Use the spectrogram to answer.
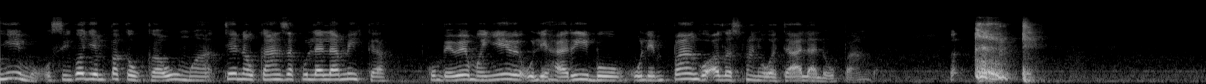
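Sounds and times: woman coughing: 9.5 - 10.5.

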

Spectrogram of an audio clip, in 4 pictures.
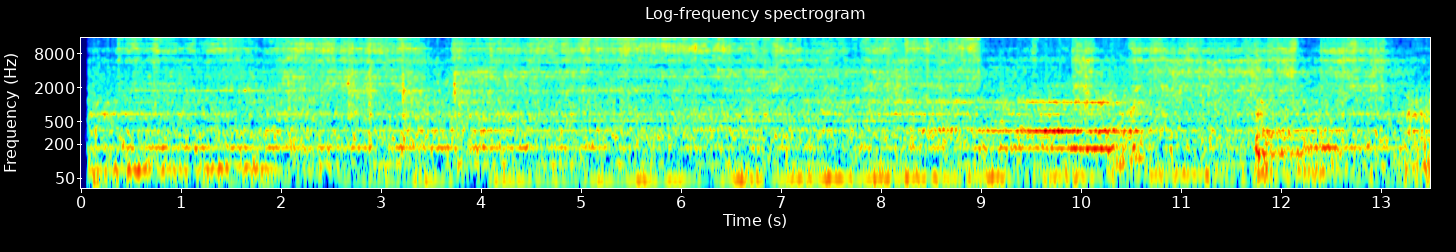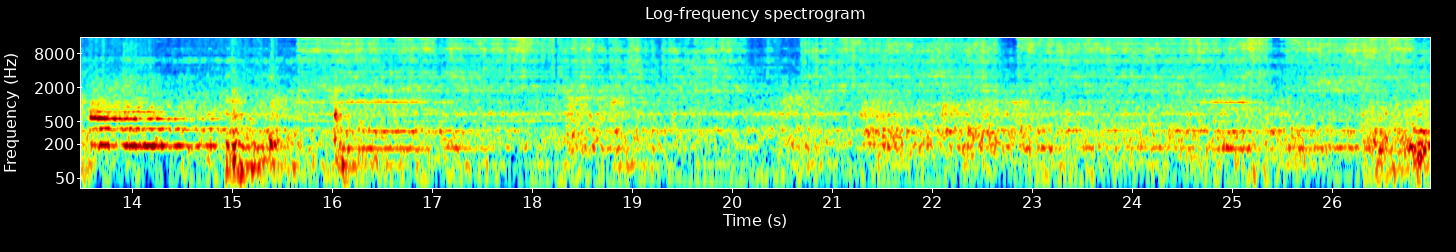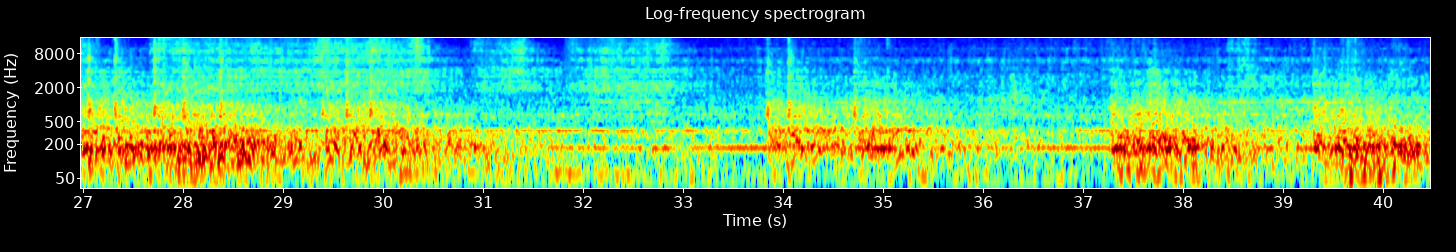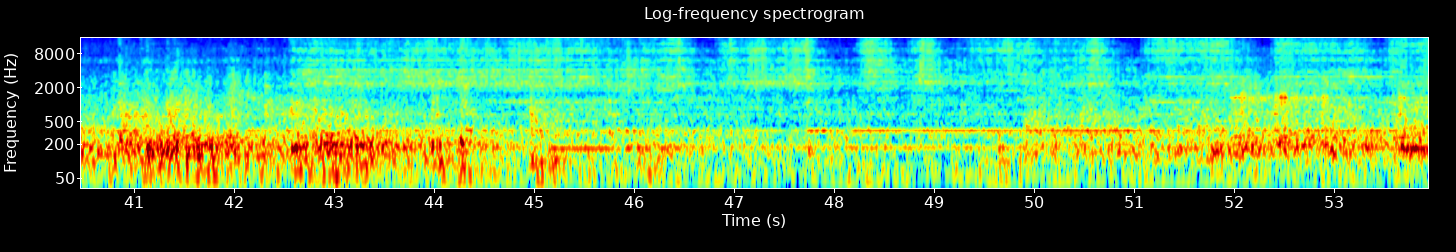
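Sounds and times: dense mechanical noise: 0.0 - 53.9
steady motor hum: 0.1 - 53.9.

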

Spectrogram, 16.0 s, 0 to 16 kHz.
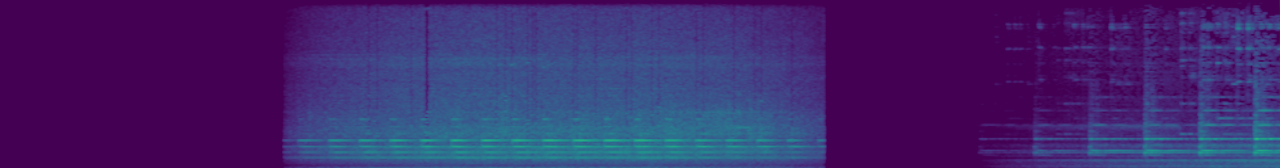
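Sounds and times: low train rumble: 3.6 - 10.3
train horn chord: 3.6 - 10.3.

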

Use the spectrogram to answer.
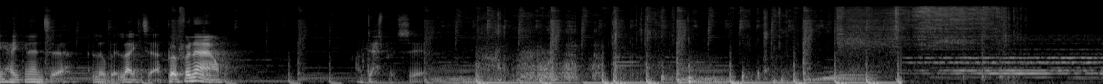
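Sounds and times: background music with steady beat: 0.0 - 11.0
cardboard box scraping and rustling: 4.8 - 6.8.

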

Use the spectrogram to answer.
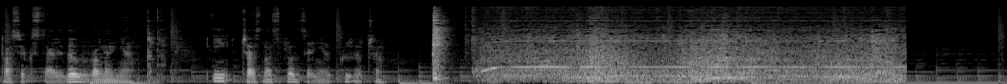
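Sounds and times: vacuum cleaner motor whine: 4.7 - 9.1.

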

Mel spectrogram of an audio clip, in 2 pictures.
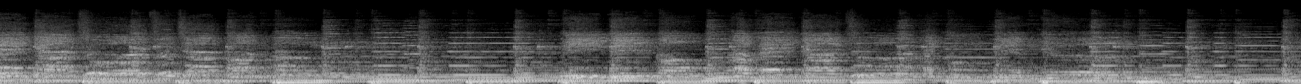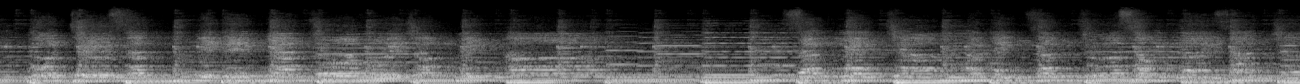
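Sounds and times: choir singing a hymn: 0.0 - 4.3, 5.2 - 26.0
musical accompaniment: 0.0 - 26.0.

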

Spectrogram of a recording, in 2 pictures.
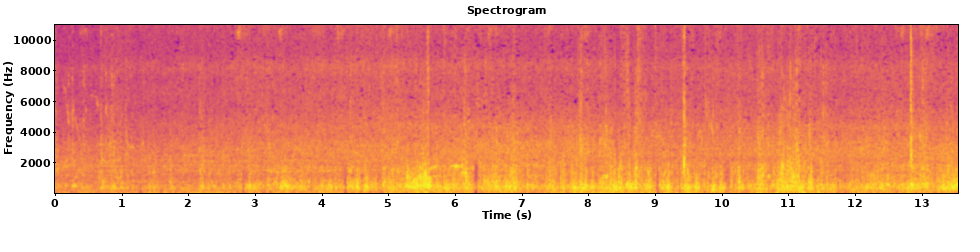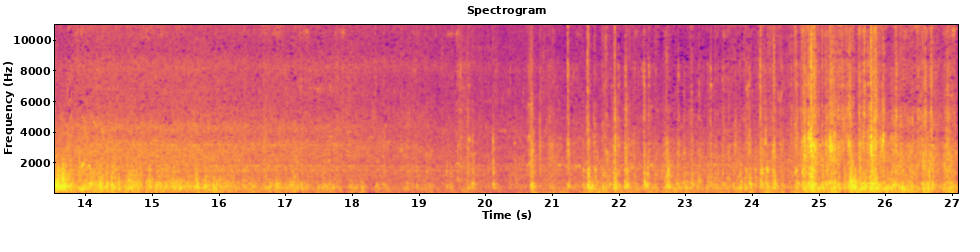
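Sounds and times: knocks and rattles: 0.0 - 14.4, 18.3 - 27.0
pickup truck rumbling on dirt road: 0.0 - 27.0
wind buffeting microphone: 0.0 - 27.0.

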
